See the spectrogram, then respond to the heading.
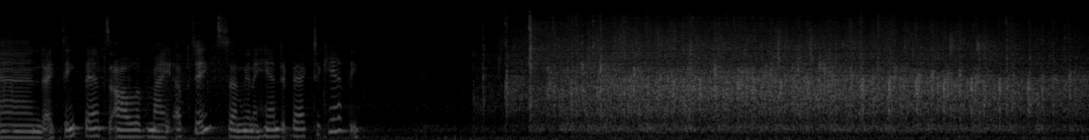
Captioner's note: applause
